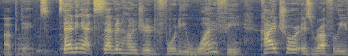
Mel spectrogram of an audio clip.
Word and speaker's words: Kaieteur: Kaieteur actually means Kai Falls, as the suffix "teur" in Patamona language roughly translates to waterfall. So to call it Kaieteur Falls would actually be repetitive.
